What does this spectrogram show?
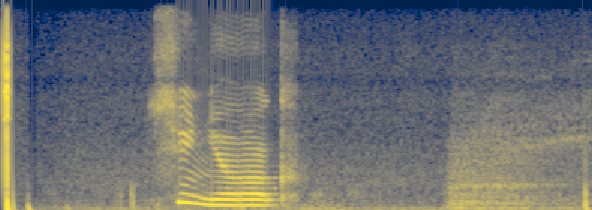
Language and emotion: Russian, sad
